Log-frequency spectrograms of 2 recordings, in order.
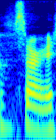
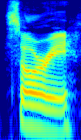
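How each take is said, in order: First: "sorry" with an open "sah" vowel; corrected American "sorry". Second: "Sorry" with a rounded "sore" vowel; Canadian "sorry". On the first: Canadian corrects herself, "sorry" as SAH-ree. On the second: Canadian slips back to her own way, "Sorry" as SORE-ee. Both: Shown as a demonstration. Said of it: "No, sorry".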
